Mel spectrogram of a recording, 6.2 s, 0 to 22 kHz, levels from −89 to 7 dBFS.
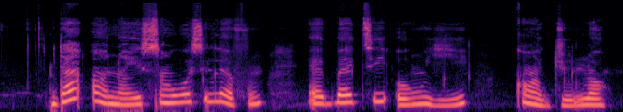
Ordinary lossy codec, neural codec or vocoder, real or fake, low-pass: Opus, 24 kbps; none; real; 19.8 kHz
